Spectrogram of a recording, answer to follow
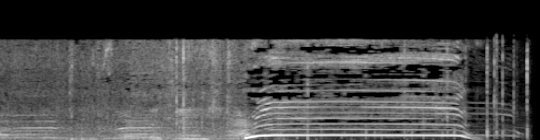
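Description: A loud horn blast held steady for about a second and a half, starting about two seconds in, swooping up into pitch at the start and sagging down as it dies away, with voices before it.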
